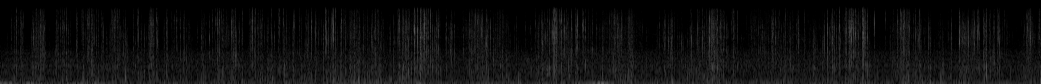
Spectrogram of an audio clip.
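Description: Fingers scratch and crinkle the clear plastic wrap on a small yellow cardboard Realme Buds Classic earphone box held on its side. The result is a continuous, close, bright crackling and rustling texture, with louder swells around the fourth, sixth to seventh and eighth-to-ninth seconds and no ringing after each scrape.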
